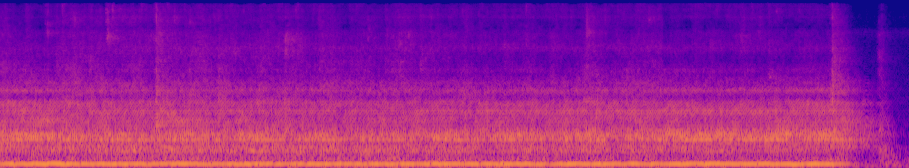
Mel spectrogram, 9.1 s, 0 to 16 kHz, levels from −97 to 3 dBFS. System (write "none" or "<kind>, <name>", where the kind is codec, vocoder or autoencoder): vocoder, Vocos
